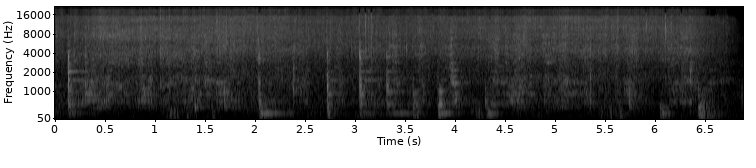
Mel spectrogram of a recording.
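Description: Onions and peppers sizzle steadily while frying in a pan, with repeated scraping and clacking stirs scattered throughout, close and alone.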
